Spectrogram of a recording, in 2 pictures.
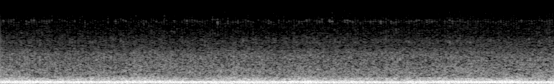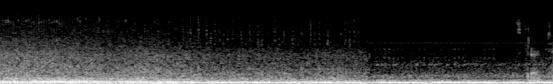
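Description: Small propeller airplane engine idling after a VFR flight into San Luis Obispo, California, a deep droning hum that runs steadily, then drops in pitch and fades toward the end.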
